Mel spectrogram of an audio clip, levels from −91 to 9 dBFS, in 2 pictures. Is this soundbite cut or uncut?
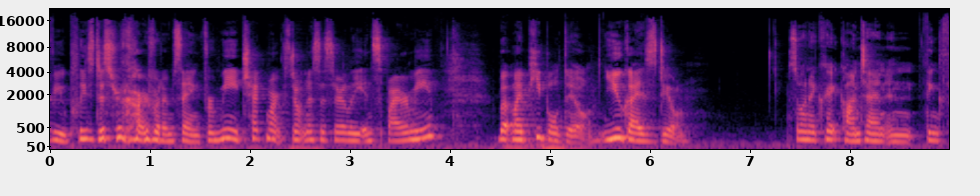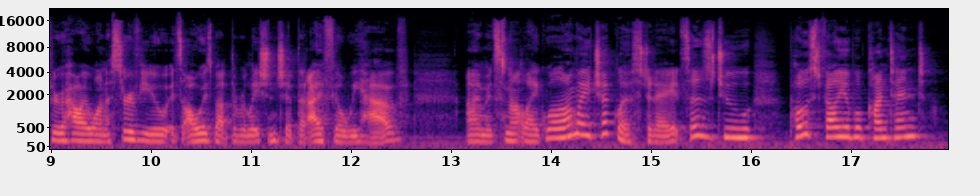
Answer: uncut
